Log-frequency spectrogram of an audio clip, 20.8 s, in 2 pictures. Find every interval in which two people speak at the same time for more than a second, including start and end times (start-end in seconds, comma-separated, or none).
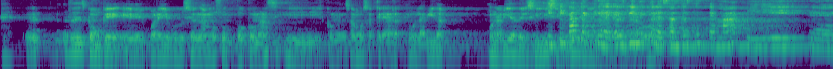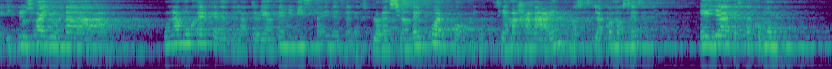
6.8-8.3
